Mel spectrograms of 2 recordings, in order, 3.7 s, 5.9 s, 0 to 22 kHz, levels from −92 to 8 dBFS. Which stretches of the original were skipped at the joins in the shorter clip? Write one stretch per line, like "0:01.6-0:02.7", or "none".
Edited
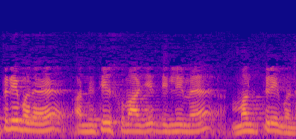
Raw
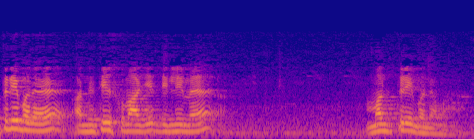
0:02.8-0:04.5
